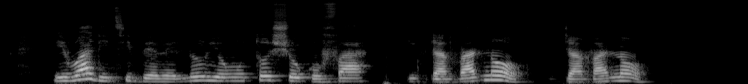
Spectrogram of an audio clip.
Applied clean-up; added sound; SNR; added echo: neural mask model DeepFilterNet 3.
